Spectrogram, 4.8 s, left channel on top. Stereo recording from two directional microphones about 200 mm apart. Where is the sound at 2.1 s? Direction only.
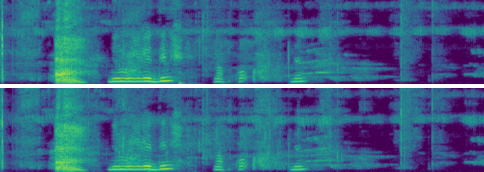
10° right (ahead or behind).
